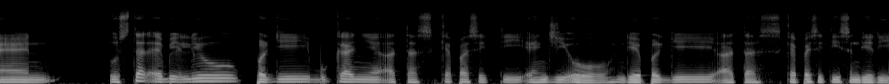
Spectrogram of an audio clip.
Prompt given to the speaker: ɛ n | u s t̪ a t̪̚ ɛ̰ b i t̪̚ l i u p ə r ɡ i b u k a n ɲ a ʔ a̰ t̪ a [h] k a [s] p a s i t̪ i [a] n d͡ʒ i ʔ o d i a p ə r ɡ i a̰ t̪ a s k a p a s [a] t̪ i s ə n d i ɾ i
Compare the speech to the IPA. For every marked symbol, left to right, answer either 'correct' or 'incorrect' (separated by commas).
incorrect, incorrect, incorrect, incorrect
